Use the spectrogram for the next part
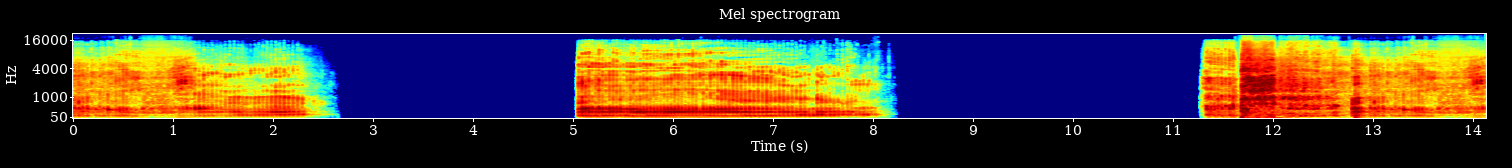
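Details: ['Jaguar heard in three roaring spells separated by silence: throaty, harmonic roars of two to three seconds each, the last one louder and harsher with abrupt noisy bursts.']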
